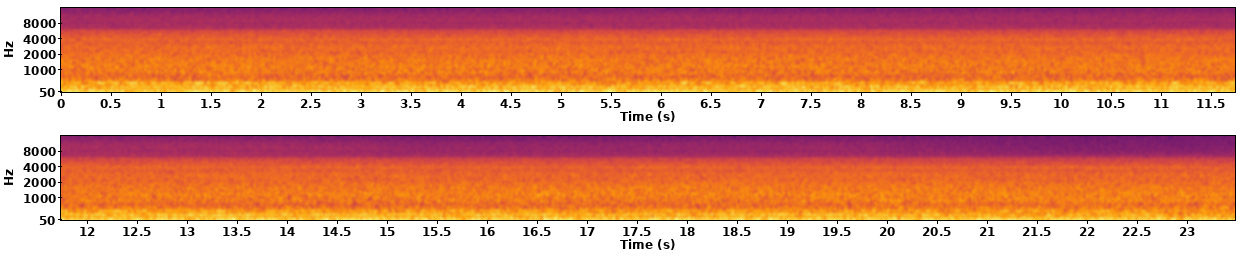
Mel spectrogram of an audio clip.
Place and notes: ratingen west - tennishalle
lüfung und schallresonanzen ein einer aufblasbaren tennishalle
soundmap nrw:
social ambiences/ listen to the people - in & outdoor nearfield recordings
